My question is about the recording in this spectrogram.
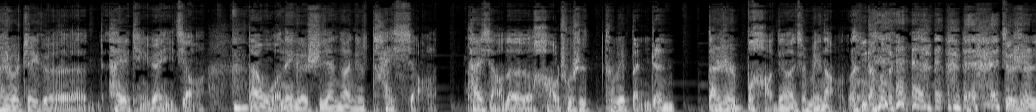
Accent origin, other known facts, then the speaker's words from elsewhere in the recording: Beijing, China; born there; 我出生在大学老师家、就在北方，现在叫北京交通大学，当时叫北方交通大学。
